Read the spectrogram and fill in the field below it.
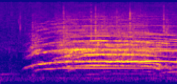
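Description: A graduation commencement crowd erupts into loud cheering, whoops and high shouts after a name is read, the noise swelling quickly and holding at full strength.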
